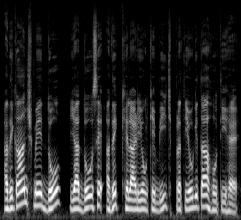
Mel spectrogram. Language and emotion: Hindi, neutral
